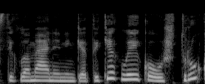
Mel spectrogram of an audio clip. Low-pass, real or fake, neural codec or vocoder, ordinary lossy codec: 14.4 kHz; real; none; MP3, 48 kbps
